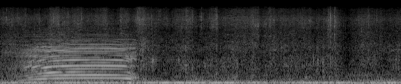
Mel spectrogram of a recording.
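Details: Bull eating elephant grass gives a single loud, steady moo lasting just over a second, starting slightly lower and levelling into a sustained, harmonic-rich tone before breaking off, followed by background rustling and low rumble.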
